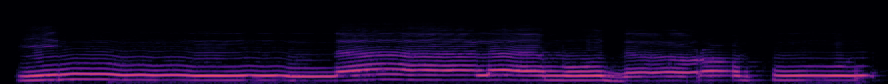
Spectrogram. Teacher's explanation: Lamud, lantunkan di sini qalqalah sughra.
